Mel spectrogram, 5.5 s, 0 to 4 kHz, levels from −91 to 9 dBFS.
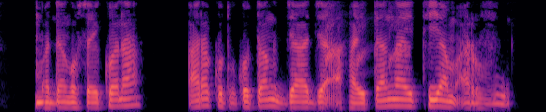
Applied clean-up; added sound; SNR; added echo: neural mask model RNNoise.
